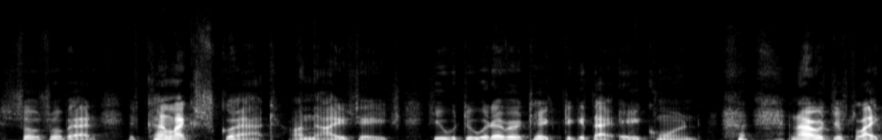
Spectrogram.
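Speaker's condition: Deafness, hard of hearing; severe hearing loss from birth

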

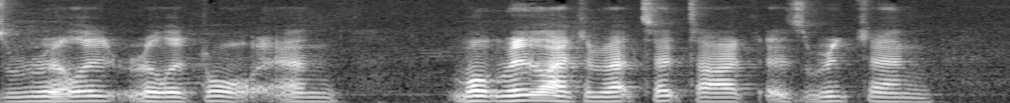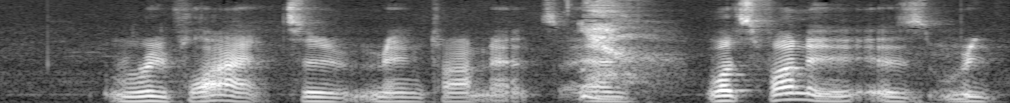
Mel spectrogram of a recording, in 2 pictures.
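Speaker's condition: Muscular dystrophy

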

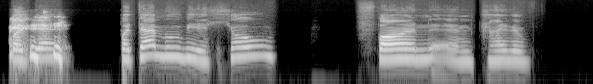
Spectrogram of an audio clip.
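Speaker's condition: Cerebral palsy; wheelchair user, age 29

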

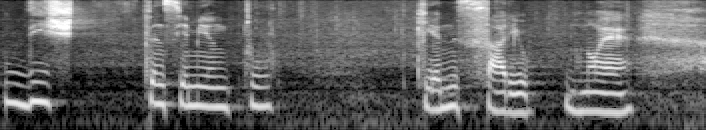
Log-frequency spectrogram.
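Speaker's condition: Stuttering; fluency seen by others as varying day to day; effortful control to avoid stuttering, sometimes unavoidable, slow greetings, callers hung up, listeners must slow down; repeated words, blocks

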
